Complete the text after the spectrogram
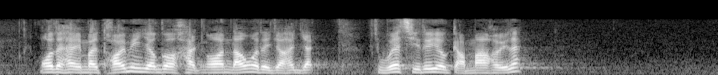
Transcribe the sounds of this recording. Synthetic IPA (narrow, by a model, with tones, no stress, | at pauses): ŋɔː˨˧t̪e˨jɦɐ˨jmɐ˨jt̪ʰɔː˨˥jmiː˨˧njɐ˨˧wkɔː˧hɐ˨t̚ŋɔː˧nnɐ˨˥wŋɔː˨˧ɾe˨jɐ˨whɐ˨˩t̚jɐ˨t̚ | wuː˨˧jɐ˥t̚t͡sʰiː˧t̪o˥wji˧wkɐ˨˩maː˨˧ɦɵ˧ɥlɛː˥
